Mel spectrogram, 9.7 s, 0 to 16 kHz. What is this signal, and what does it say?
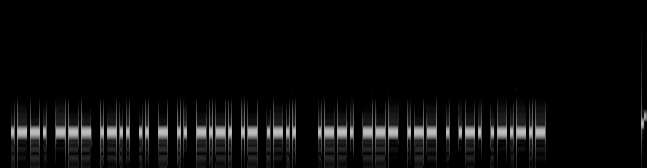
Morse code, heard as a keyed tone, about 25 wpm, 700 Hz. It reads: POLITICAL POWER.
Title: Sentences from Top 900 Words 25wpm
